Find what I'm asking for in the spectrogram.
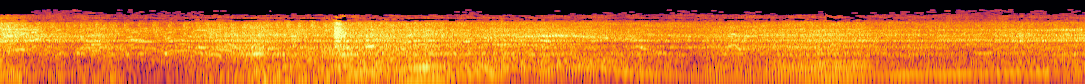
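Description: A bus engine rumbles and revs up as the vehicle pulls away, its pitch climbing through a couple of gear changes before settling into a steady drone.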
